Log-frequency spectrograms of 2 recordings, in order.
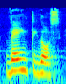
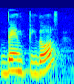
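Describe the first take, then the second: First: The first syllable has the diphthong 'vein'. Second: The first syllable has a single vowel 'ven'. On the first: The speaker calls it right. "lo correcto" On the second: The speaker calls it wrong. "suprimir una de las vocales"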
